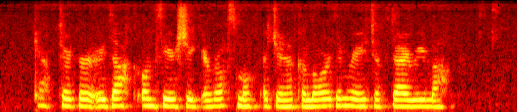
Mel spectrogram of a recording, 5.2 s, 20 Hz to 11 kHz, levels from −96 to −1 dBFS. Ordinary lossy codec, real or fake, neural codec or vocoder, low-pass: Opus, 16 kbps; real; none; 9.9 kHz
